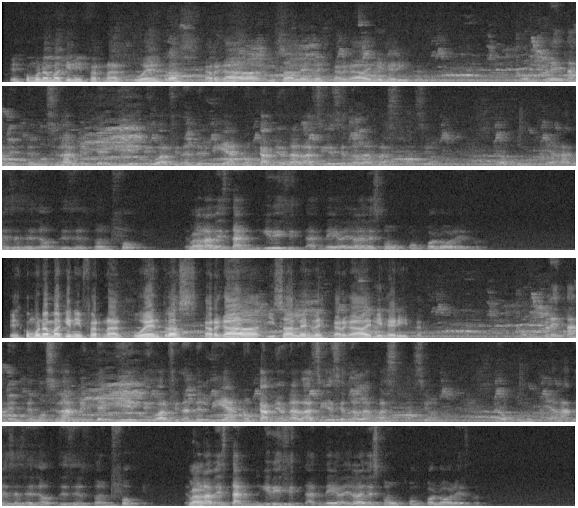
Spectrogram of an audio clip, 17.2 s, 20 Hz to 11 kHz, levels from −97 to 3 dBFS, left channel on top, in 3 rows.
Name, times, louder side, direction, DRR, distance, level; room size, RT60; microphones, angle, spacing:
voice 1, 0.1-4.1 13.3-13.5, right 7 dB, 75° right, 15 dB, 0.4 m, -23 dB
sound 1, 1.1-11.3, left 1 dB, ahead, 3.3 m, -37 dB
voice 2, 3.4-3.8 5.2-12.8 13.3-16.3, right 2 dB, 35° right, 3 dB, 2.2 m, -33 dB
10.5 x 6.5 x 3.2 m, 0.35 s
head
